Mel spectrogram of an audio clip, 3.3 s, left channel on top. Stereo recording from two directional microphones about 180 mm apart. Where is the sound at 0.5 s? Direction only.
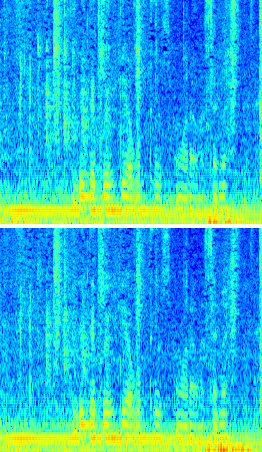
45° left (ahead or behind).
